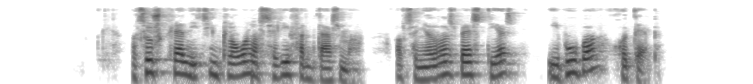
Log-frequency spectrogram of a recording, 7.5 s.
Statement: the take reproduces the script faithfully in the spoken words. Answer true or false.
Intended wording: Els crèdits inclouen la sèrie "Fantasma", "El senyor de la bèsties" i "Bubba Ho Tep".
false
